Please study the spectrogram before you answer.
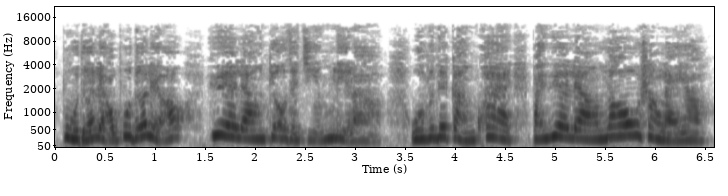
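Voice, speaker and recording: A woman voicing an old elder monkey, fussy yet wise, in a lower, slower tone. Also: lively intonation, warm tone, slightly rough, full character voice. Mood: fretting, scolding.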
